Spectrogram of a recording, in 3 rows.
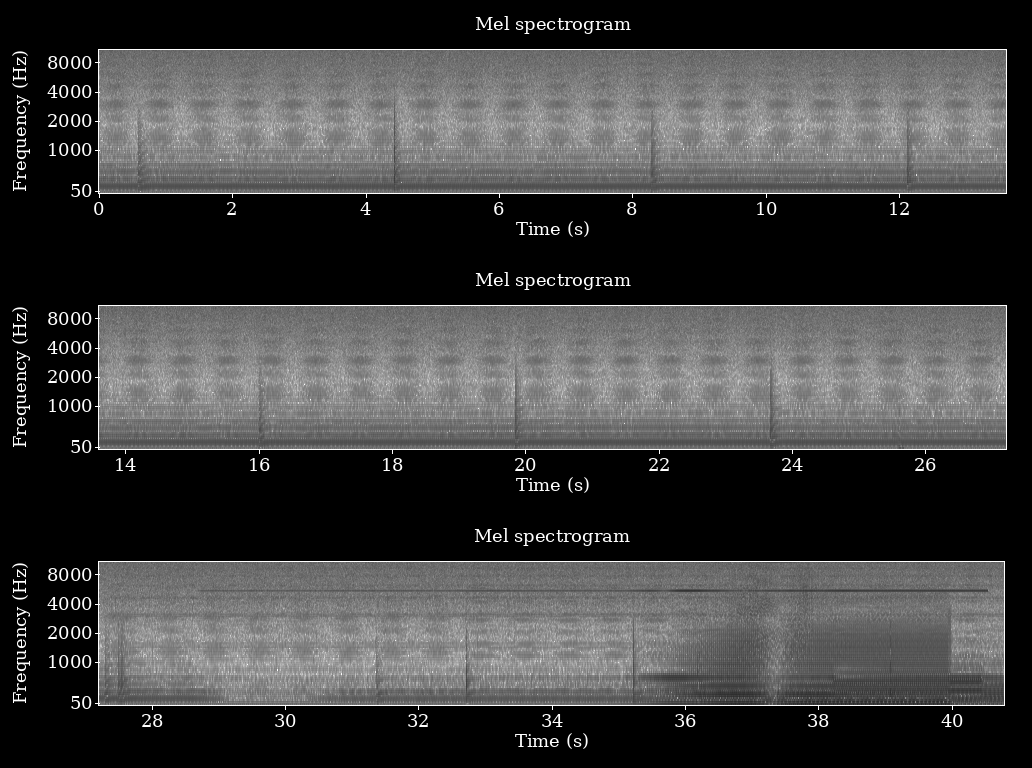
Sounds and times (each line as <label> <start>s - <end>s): magnetic field song of a lift 34.6s - 40.7s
